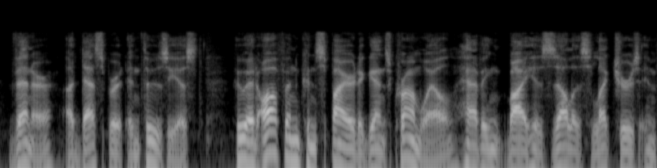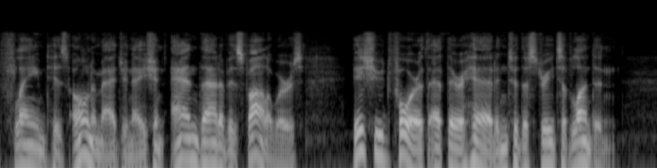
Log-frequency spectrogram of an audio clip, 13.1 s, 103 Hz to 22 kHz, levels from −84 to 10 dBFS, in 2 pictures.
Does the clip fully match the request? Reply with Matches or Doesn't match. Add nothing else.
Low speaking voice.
Matches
